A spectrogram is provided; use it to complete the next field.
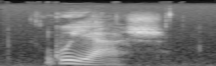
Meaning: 1. herdsman (a person who tends a herd of cows) 2. beef/pork/veal stew with potatoes and/or dumplings, seasoned with paprika (a traditional Hungarian dish)
- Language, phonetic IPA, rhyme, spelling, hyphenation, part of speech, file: Hungarian, [ˈɡujaːʃ], -aːʃ, gulyás, gu‧lyás, noun, Hu-gulyás.ogg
